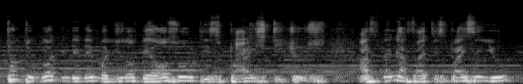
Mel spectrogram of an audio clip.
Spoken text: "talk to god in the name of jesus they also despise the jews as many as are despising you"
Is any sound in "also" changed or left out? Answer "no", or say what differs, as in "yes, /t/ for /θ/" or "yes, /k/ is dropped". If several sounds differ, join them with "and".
no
